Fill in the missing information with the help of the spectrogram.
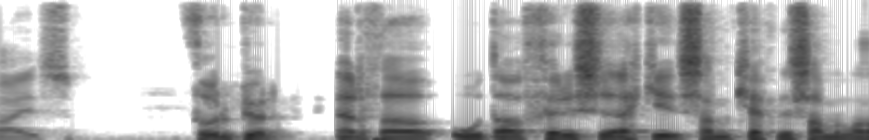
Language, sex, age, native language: Icelandic, other, 16, Polish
